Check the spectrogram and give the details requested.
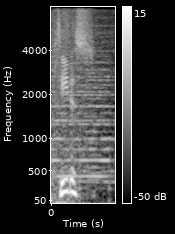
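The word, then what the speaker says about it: Tidus: the age old where almost unanimously everyone loves Titus and then canonically it's Tetus.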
